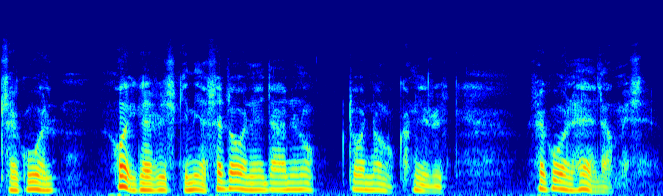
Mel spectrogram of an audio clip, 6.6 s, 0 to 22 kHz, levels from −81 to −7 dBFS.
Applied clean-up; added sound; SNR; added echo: none; none; none; none.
